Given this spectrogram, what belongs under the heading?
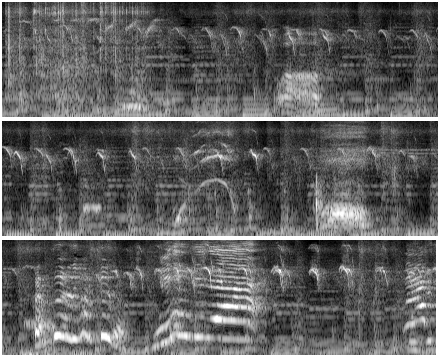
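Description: A country hen (desi breed) clucks amid a busy chorus of high, peeping chicks, with scattered chirps and a brief flutter, fairly close.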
